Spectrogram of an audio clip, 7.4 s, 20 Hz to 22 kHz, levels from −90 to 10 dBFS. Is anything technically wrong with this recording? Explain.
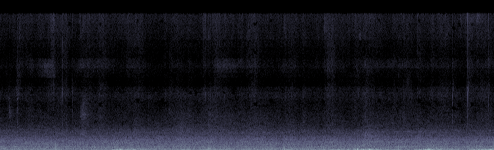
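No, nothing in this recording of sounds stood out as a technical problem on listening.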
